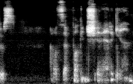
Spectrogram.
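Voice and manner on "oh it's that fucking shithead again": hushed whisper, higher. Whispering in character to another player about a locket: whispering. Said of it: "I just whisper that back to Troy".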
